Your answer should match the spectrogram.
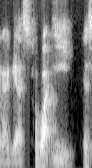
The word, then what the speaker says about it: Hawaii: 20 years so it's hawaii hawaii technically because the w is pronounced with a v if you're actually speaking hawaiian so okay man you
